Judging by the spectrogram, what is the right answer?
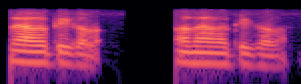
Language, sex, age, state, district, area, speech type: Malayalam, male, 45-60, Kerala, Kottayam, rural, conversation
